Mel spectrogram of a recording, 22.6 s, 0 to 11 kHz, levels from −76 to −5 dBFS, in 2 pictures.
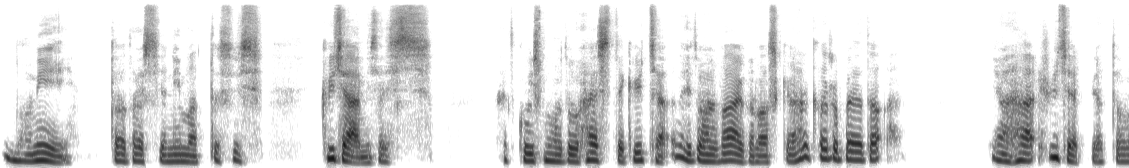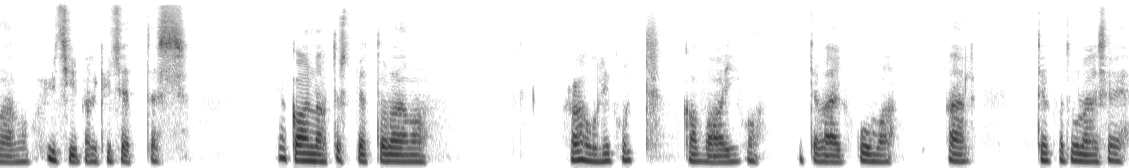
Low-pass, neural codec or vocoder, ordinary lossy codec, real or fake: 9.9 kHz; codec, 44.1 kHz, 7.8 kbps, Pupu-Codec; AAC, 48 kbps; fake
